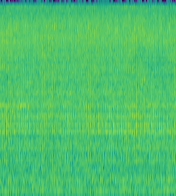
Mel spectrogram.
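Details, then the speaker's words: Diesel pickup (Isuzu Traviz or Toyota Revo) idling with the oil cap off after the owner feared blow-by: a steady, even clatter with no irregular knocks, only normal engine vibration. "Ano lang yan vibrate lang ng ano eh makina umaandar eh. >> Oo. Natural yun."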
